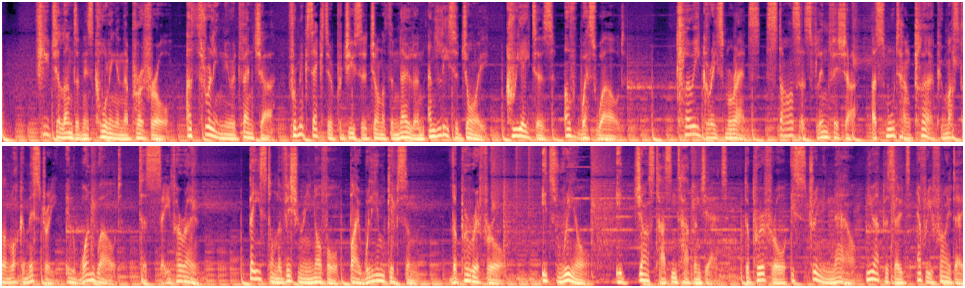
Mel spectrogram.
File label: english british podcasts; Royaume-Uni; voix off britannique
